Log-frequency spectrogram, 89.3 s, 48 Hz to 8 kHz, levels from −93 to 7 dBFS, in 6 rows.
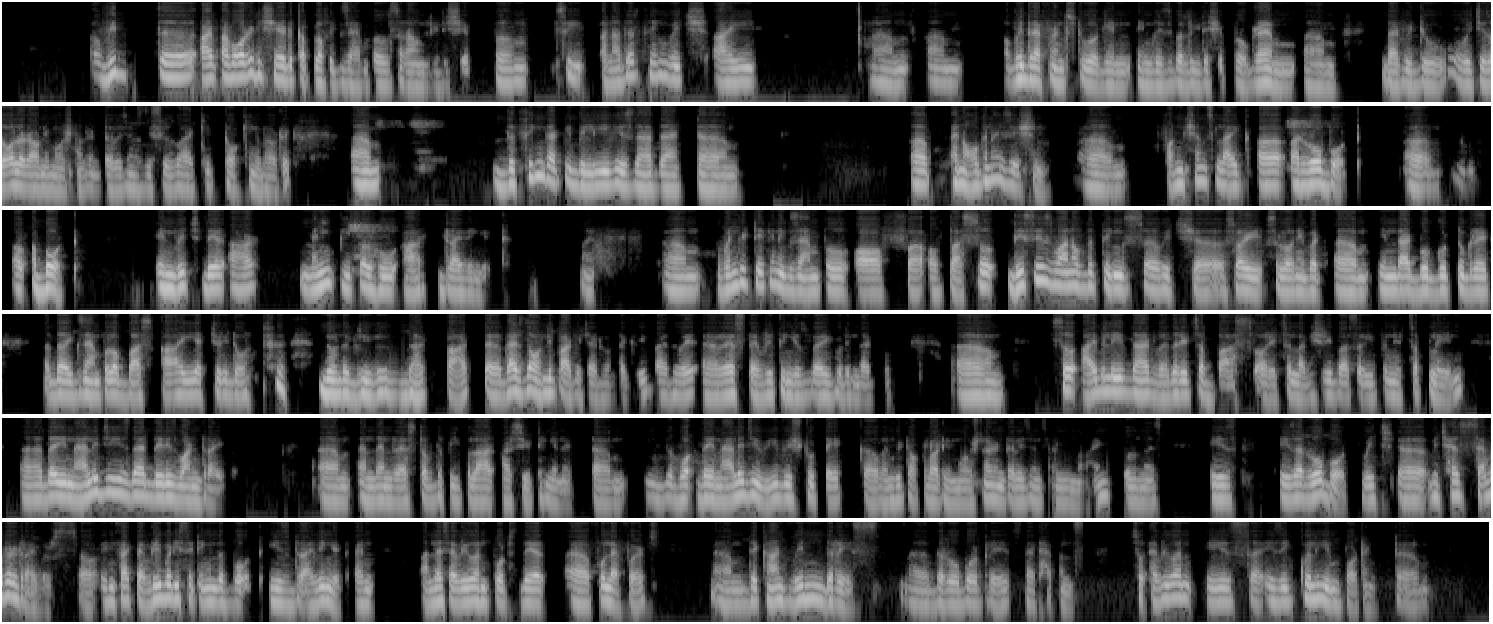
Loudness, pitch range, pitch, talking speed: -30 LUFS, 125-145 Hz, 135 Hz, 165 wpm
